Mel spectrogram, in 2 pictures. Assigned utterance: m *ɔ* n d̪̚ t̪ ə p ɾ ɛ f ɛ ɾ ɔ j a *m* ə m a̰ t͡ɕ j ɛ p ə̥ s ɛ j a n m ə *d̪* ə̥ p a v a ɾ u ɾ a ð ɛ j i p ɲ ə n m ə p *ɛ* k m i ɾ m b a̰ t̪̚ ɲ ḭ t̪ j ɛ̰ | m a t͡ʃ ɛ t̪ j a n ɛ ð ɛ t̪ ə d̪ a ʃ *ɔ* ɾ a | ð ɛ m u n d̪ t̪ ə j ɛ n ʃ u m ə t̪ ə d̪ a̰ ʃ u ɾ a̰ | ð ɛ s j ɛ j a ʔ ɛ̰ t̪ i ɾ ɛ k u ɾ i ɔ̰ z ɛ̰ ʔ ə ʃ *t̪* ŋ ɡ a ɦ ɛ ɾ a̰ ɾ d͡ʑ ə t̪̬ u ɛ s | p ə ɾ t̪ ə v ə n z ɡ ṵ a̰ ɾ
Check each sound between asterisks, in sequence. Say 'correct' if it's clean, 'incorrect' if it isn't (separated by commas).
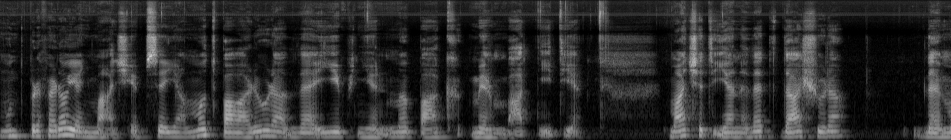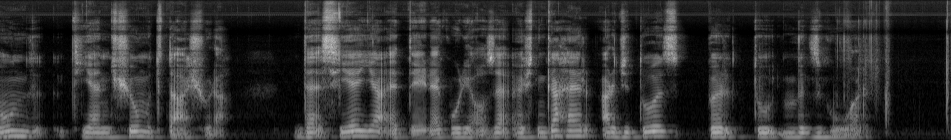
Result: incorrect, incorrect, incorrect, incorrect, incorrect, correct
